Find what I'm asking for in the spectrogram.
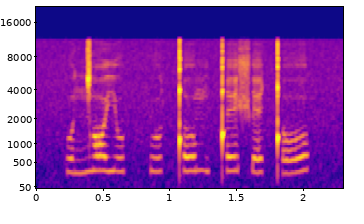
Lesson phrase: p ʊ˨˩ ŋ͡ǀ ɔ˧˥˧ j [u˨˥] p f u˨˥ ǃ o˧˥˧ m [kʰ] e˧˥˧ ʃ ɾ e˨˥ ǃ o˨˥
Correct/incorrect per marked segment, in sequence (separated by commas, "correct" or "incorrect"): correct, incorrect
